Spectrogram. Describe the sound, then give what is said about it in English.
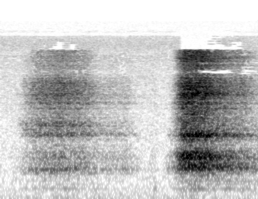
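A deep breath is drawn in slowly, then after a short pause comes a louder, breathy exhale. It is soft overall and no one talks. “Then he takes a deep breath, inhales, lets it out.”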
